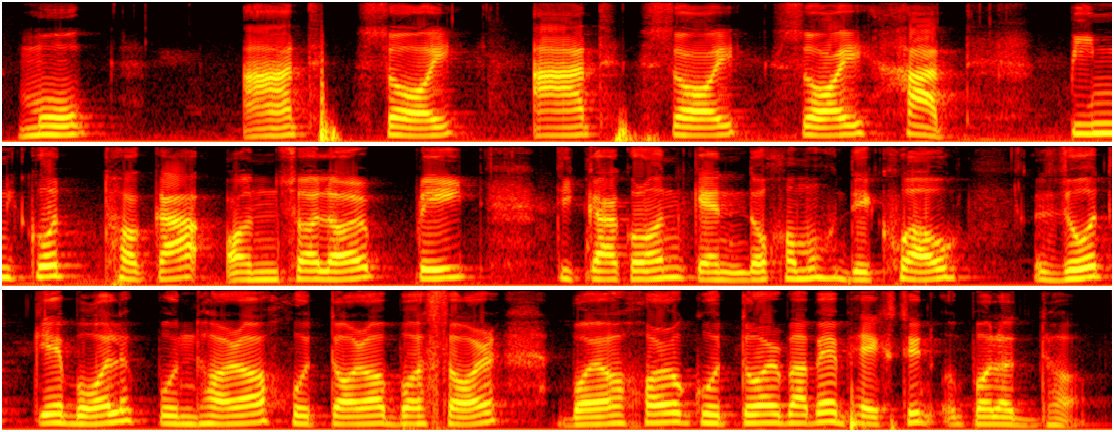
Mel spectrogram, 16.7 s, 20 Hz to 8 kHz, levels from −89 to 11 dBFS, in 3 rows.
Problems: none marked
